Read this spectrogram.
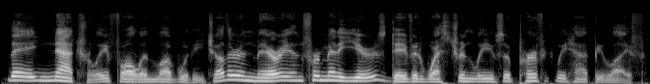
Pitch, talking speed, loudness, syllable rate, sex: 145 Hz, 195 wpm, -18 LUFS, 5.0 syllables/s, male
